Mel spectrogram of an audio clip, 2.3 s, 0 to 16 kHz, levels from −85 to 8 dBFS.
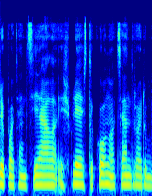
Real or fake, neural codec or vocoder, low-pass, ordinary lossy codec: real; none; 10.8 kHz; Opus, 24 kbps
